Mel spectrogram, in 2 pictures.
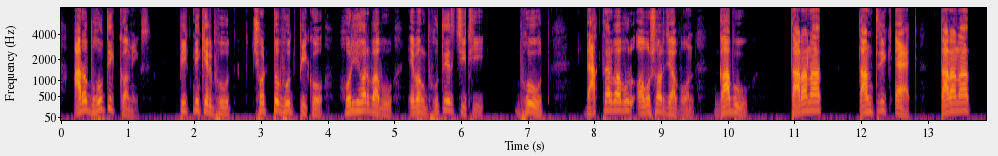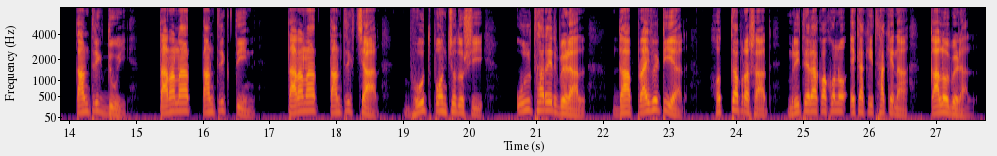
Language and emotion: Bengali, neutral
